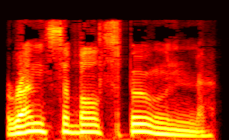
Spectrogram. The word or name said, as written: runcible spoon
